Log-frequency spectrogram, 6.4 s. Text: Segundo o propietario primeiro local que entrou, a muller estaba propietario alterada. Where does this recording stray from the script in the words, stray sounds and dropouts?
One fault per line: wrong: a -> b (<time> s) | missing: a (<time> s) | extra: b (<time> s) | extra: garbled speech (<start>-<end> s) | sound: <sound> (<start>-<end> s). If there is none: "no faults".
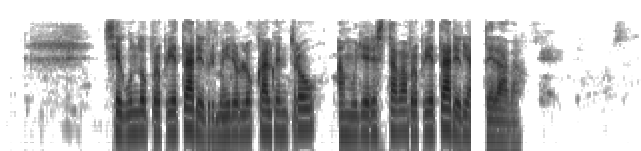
sound: dropout (4.7-4.8 s)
